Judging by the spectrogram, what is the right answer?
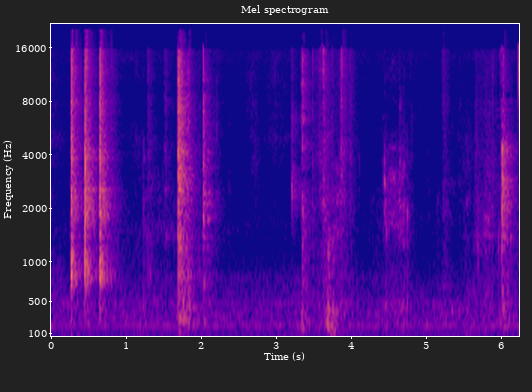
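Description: Food being stirred in a metal pot at a campsite during an Australian CR1M outing, with sharp scraping clinks of the utensil against the pot in short bursts and a quieter clatter later, heard over a low steady hum.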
